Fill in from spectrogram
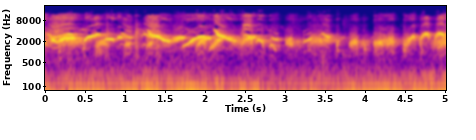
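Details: Chinese hwamei, selected caged birds on a market rack, in competitive singing: loud, rich whistled phrases with rapid rising and falling slurs, tumbling continuously with brief harsher notes mixed in.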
